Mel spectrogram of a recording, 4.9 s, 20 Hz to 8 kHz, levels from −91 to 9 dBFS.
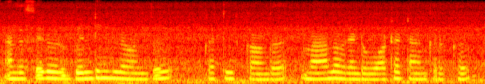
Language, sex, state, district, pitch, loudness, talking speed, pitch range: Tamil, female, Tamil Nadu, Chennai, 205 Hz, -15 LUFS, 135 wpm, 195-220 Hz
